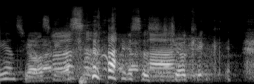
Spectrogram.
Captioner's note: laughing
